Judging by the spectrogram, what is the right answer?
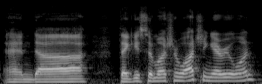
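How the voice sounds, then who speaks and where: A man's voice: on the high side, animated, a little fast, a bit bright, smooth. A man hosting a talk show in a casual interview style, recorded in a bedroom.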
